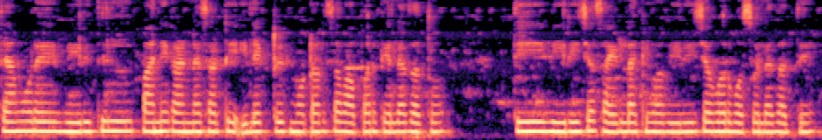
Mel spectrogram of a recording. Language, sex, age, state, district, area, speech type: Marathi, female, 45-60, Maharashtra, Akola, urban, spontaneous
